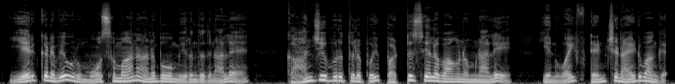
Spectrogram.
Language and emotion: Tamil, fearful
